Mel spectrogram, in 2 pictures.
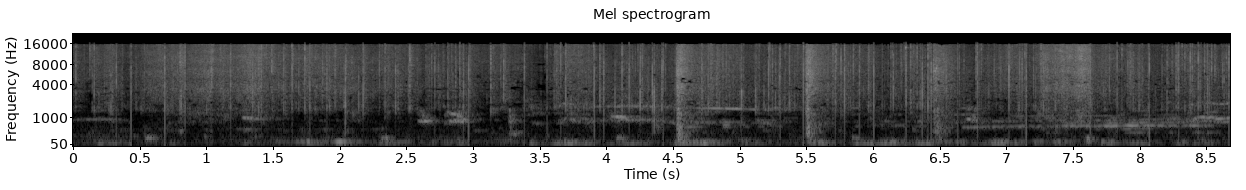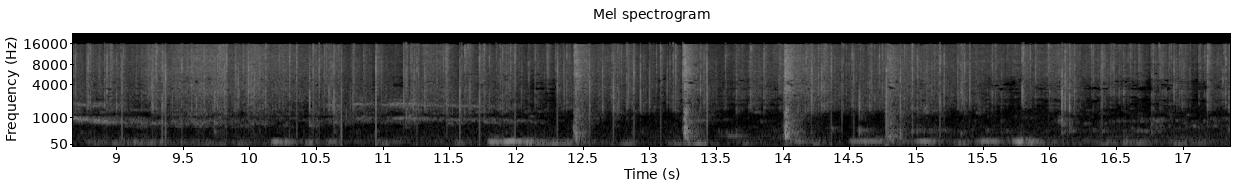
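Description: A fire crackles and pops in dry brush.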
